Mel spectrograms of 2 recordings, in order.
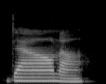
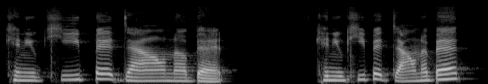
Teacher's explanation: So, notice that N and A connect down a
